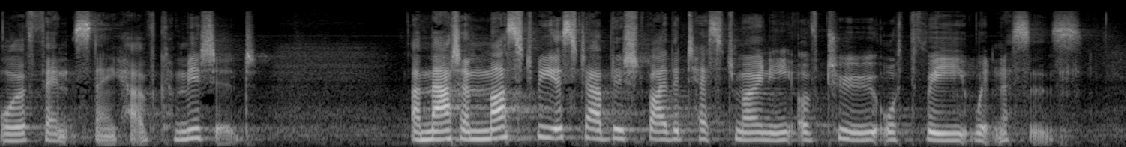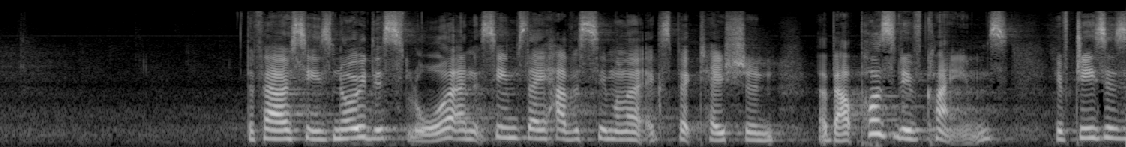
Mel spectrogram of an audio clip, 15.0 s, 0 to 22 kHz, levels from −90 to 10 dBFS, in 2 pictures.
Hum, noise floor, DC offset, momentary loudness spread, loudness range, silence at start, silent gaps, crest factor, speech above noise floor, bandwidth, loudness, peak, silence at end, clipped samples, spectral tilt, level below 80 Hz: none; -57 dBFS; under 0.1%; 12 LU; 6 LU; 0 s; none; 22 dB; 36 dB; 16.5 kHz; -21 LUFS; 0 dBFS; 0 s; under 0.1%; -2.5 dB/octave; -68 dBFS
